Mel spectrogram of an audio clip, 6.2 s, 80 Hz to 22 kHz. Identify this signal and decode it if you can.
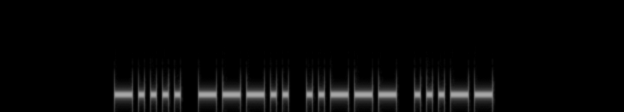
Morse code, heard as a keyed tone, about 20 wpm, 700 Hz. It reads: 6823
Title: Numbers - 4-Digit 20wpm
